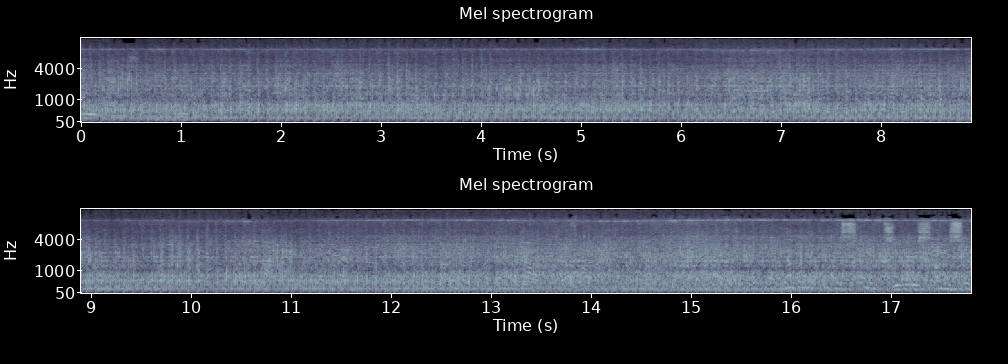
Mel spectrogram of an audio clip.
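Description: A helicopter hovers at the Malta International Airshow, giving a loud, steady rotor thrum with engine whine that continues for the whole stretch, while a commentator talks over it.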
